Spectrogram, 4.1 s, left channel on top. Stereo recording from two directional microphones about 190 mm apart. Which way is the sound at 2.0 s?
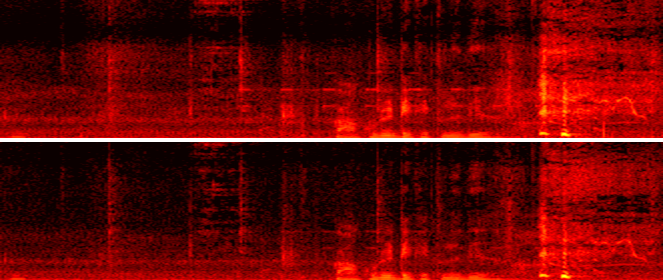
70° right (ahead or behind).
